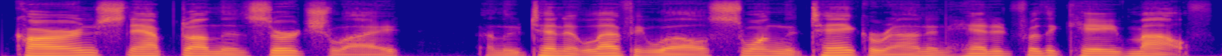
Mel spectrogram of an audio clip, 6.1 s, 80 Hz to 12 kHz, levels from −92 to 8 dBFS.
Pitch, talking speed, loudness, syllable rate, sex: 115 Hz, 185 wpm, -20 LUFS, 4.9 syllables/s, male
